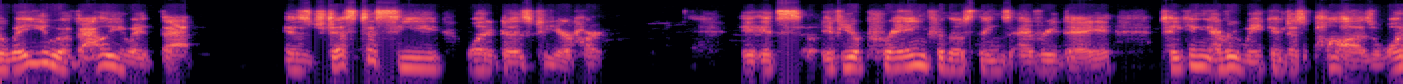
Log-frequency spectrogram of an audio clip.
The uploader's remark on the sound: We experienced technical difficulties this week, please forgive the poor audio quality!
